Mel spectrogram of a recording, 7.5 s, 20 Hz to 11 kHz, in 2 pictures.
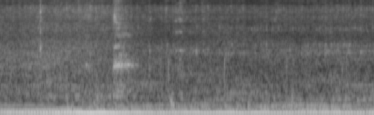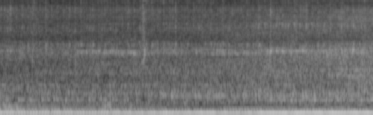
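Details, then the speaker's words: Saab Aero engine after head gasket replacement, piston 3 previously blown, still mixing oil and coolant: first start catches and idles rough with a low, lumpy, uneven misfire pulse about three times a second, then heavy smoke follows. "look at that it started up okay sounds rough"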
